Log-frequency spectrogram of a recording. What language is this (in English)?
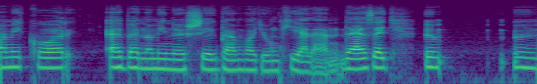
Hungarian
